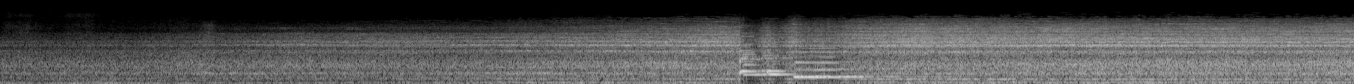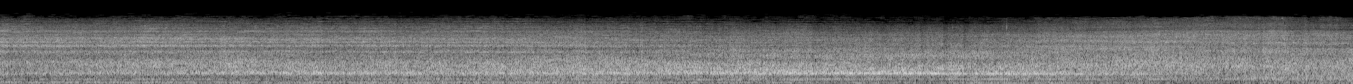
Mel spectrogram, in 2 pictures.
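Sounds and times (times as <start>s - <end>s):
train wheels rushing on track: 0.0s - 27.0s
two-tone train horn: 7.4s - 9.2s.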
